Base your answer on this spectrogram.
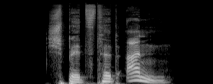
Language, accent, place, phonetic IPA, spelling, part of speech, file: German, Germany, Berlin, [ˌʃpɪt͡stət ˈan], spitztet an, verb, De-spitztet an.ogg
- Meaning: inflection of anspitzen: 1. second-person plural preterite 2. second-person plural subjunctive II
